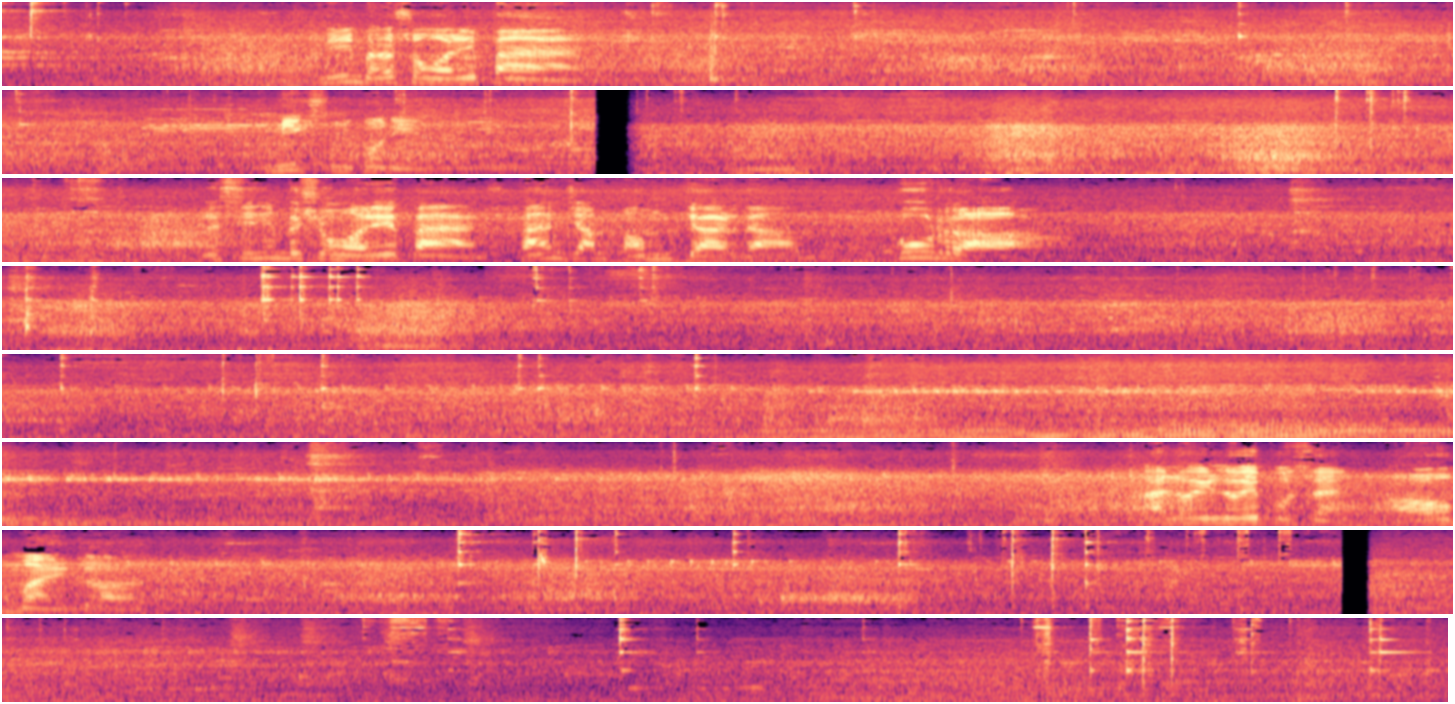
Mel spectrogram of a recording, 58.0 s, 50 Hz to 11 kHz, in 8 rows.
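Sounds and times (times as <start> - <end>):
steady background noise: 0.0 - 58.0
tableware clinking: 23.0 - 23.8, 51.9 - 54.4, 55.9 - 58.0.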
